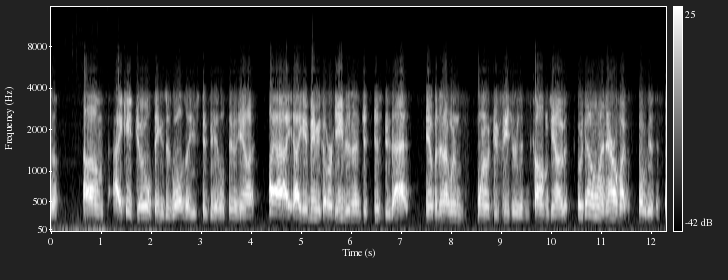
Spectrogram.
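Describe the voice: A man speaks fast at medium pitch, with a fairly bright tone and ordinary pitch variation.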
